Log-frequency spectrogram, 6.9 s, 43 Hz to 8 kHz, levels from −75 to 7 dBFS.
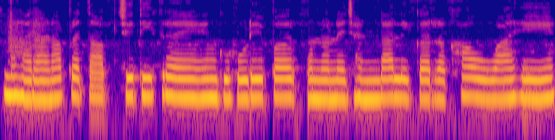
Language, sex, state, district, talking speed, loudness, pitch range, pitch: Hindi, female, Madhya Pradesh, Dhar, 120 wpm, -11 LUFS, 200-215 Hz, 210 Hz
